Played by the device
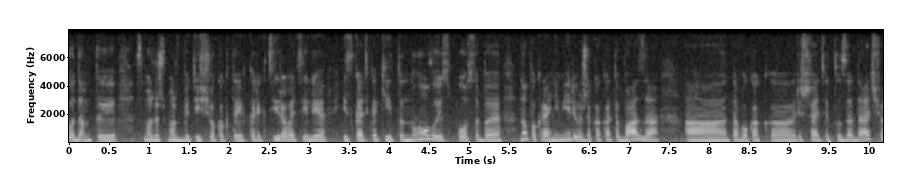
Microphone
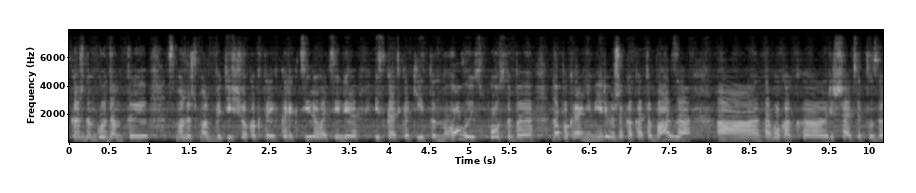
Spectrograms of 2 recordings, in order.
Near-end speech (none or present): none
